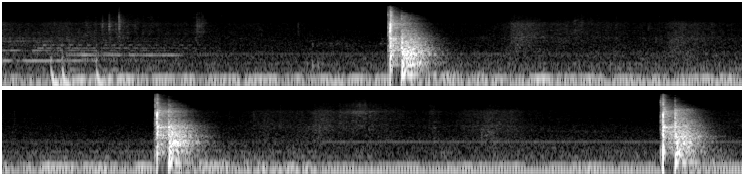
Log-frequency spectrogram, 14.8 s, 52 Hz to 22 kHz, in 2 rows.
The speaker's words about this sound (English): I hope you had as much fun as I did shooting the new Ventum 30 from Hoyt. This bow was a great shooting bow.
